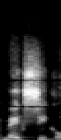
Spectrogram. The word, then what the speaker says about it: México: nunca hemos el castellano la equis se pronunciaba jota y ahora se escribe méxico o mexico y da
